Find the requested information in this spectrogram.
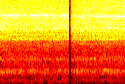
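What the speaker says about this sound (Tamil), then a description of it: "கேப்சிகம் நல்லா ஃப்ரை ஆயிடுச்சு." Capsicum fries in oil in a pan over a low flame, giving a steady, even sizzling hiss close by that breaks off for an instant before carrying on.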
